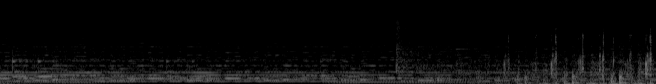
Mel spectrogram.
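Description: A mechanical galloping rhythm from an artificial heart pump that replaced a man's removed heart, with quick repeated thumps over a steady low hum. The beats grow sharper and louder in the last few seconds, with no voices.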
